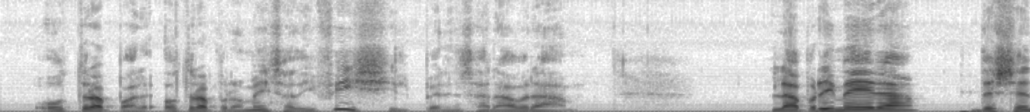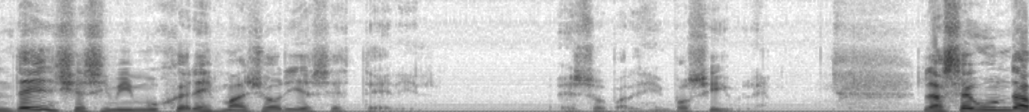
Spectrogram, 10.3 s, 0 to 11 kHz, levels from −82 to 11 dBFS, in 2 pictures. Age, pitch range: 40-59, 105-160 Hz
